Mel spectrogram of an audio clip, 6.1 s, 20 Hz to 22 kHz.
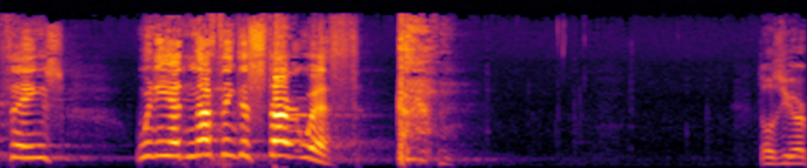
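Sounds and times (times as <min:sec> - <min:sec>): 
speech: 0:00.1 - 0:02.7, 0:05.7 - 0:06.0
throaty cough: 0:03.0 - 0:03.6.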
